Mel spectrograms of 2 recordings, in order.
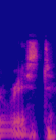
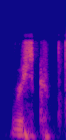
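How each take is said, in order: First: "risk" slurred to sound like rist; "risk" misread, the final k lost; misread word. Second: Said in the usual way. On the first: Real, not acted.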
